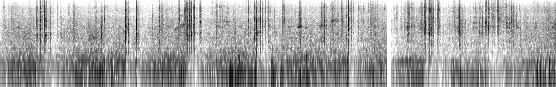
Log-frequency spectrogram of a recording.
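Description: Brittle dried tofu-skin (yuba) sheets cracking and crunching as they are snapped apart by hand, in quick irregular snaps with short pauses.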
